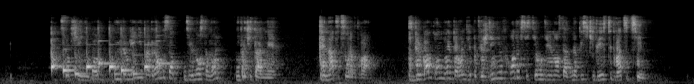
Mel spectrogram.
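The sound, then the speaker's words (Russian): A phone ringtone plays for an incoming notification with a password during a system login, a bright, busy melody in four or five bursts separated by short pauses, fairly loud, with a faint steady low hum underneath. “Я пытаюсь войти в систему, и мне присылают уведомление с паролем.”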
